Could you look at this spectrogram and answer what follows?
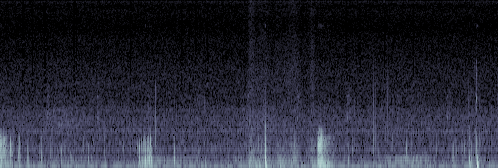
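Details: Stomach growling (borborygmi): low, bubbling gurgles and a few short gurgling bursts over a steady low hum.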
